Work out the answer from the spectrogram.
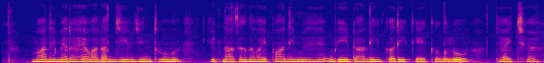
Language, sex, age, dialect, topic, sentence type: Maithili, female, 60-100, Angika, agriculture, statement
